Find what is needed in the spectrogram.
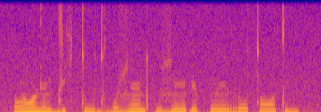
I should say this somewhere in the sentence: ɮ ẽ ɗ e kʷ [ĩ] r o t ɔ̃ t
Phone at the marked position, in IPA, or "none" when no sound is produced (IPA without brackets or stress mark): ẽ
